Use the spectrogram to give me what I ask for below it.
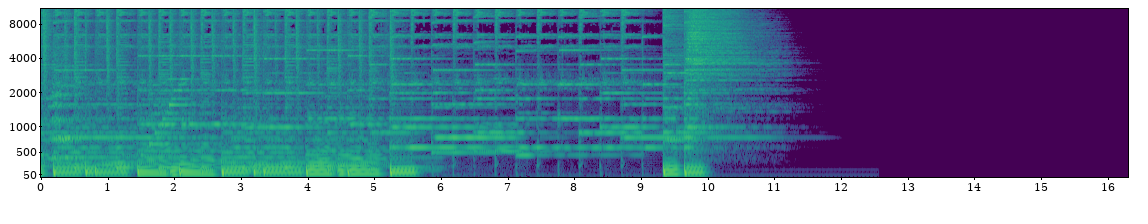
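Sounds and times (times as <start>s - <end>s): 
christmas song: 0.0s - 11.5s.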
